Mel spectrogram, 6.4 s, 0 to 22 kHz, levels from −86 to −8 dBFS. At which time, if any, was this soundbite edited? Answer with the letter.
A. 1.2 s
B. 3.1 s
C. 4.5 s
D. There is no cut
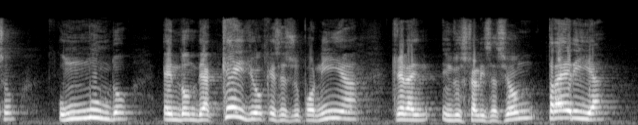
C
